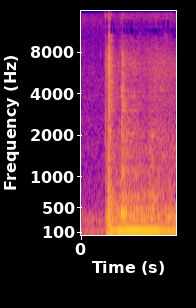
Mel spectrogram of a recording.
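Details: Whirlpool direct-drive washer after replacing a broken motor-to-transmission coupling: after a quiet start, a steady low motor hum holds smooth and even with no rattle or knocking; normal running after repair.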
